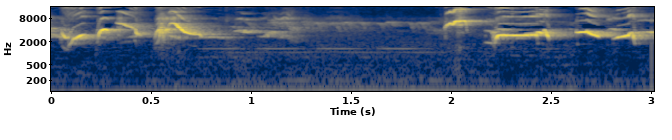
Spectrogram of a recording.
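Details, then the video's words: Brief Oriental magpie-robin master song meant to stir other birds: a quick run of bright swooping whistles, a thin held tone during a pause, then a loud new burst of whistled notes over a low hum. "Masteran KACER Pancing Emosi dan bikin gacor yg lain"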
